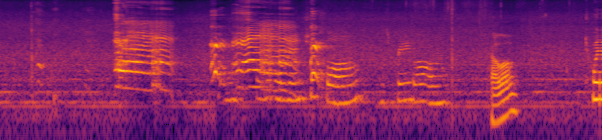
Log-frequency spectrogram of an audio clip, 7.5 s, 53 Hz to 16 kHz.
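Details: Newborn boy on his day of birth, 9 lbs and 21 inches, crying as soon as he came out: several short cries and squeals over room hum with clear voice and good breaths between them; normal healthy newborn cry.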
